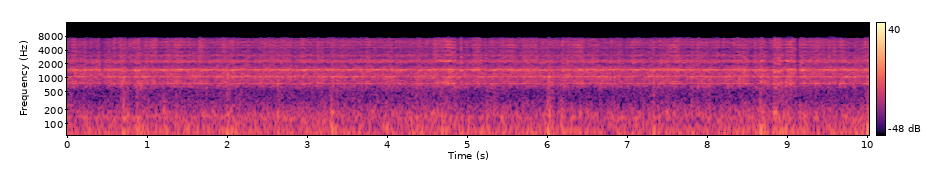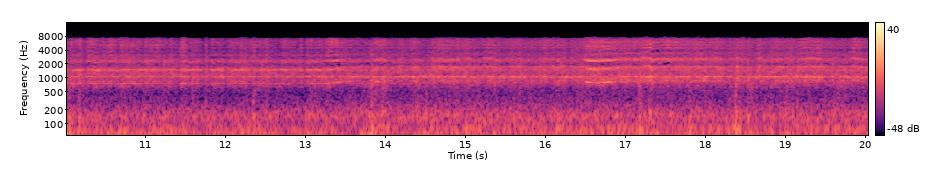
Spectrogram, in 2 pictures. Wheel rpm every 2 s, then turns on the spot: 200, 200, 200, 200, 200, 200, 200, 230, 230, 230.
none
